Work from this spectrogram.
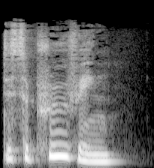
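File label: "disapproving", British English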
